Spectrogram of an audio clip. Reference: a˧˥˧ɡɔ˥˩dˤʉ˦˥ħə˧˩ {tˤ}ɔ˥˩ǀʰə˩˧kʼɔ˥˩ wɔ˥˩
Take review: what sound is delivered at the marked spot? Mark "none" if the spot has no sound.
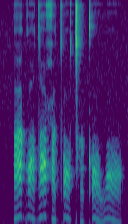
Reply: tʼ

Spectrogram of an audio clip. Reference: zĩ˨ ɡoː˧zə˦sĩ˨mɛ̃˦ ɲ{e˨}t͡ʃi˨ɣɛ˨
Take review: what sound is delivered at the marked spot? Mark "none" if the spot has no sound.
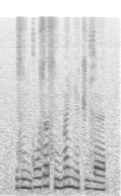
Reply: e˨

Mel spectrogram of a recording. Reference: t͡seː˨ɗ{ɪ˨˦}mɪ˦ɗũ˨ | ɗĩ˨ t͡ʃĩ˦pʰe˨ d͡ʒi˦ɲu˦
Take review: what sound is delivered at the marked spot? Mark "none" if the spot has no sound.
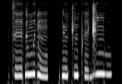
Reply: ɪ˦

